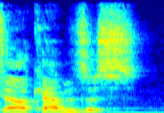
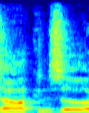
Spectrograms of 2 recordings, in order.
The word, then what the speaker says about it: Arkansas: Because it looks like you should say it Arkansas. – That's how it reads. – That's how it reads. Okay. But it's not, it's Arkansas, and I've ever looked at the word.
